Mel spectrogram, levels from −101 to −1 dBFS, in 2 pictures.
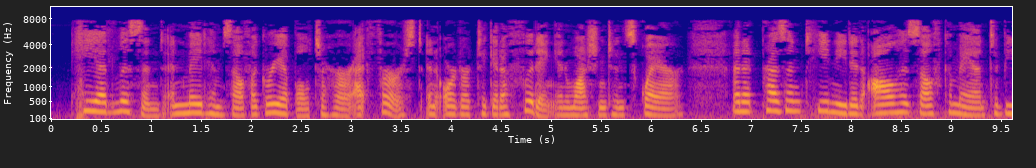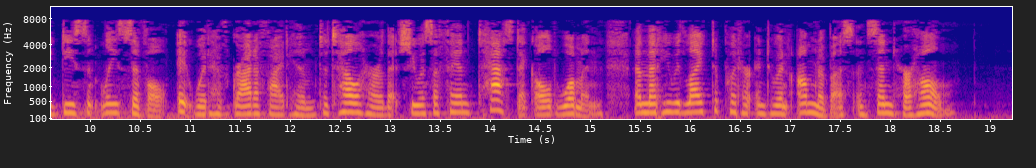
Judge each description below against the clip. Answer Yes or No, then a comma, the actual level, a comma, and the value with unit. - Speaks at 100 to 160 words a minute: No, average, 195 wpm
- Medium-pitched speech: No, high, 195 Hz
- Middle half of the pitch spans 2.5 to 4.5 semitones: Yes, average, 3.9 semitones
